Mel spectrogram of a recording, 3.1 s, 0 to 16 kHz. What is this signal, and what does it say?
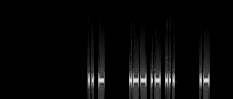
Morse code, heard as a keyed tone, about 52 wpm, 700 Hz. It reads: IT WAS A
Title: 2x Word-Spacing - Sentences from Top 500 Words - 50wpm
